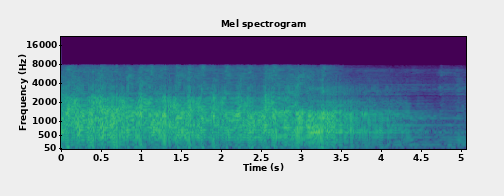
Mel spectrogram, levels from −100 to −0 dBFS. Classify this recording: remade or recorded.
remade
